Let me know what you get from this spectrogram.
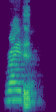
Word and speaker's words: Reiter: Reiter.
